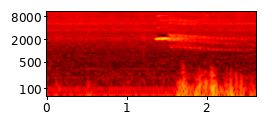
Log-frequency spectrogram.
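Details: On Amami, a Ruddy kingfisher gives a single short call that starts high and trails downward with a ringing tail. Low rumbling noise, like wind or handling, follows.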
